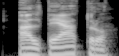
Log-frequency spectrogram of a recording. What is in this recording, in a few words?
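theater, Spanish, male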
